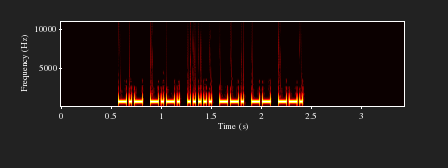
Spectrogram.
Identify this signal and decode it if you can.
Morse code, heard as a keyed tone, about 44 wpm, 690 Hz. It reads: KC5GMG
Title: USA Call Signs Repeated 3x 45wpm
